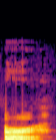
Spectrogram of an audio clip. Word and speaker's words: are: to say it but if it's unstressed and sort of in the middle between other words it's er the roads are fine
